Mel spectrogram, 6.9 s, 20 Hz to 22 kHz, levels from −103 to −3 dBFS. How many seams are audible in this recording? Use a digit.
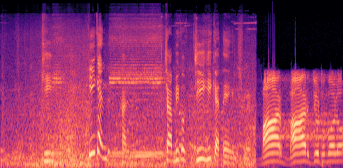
0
